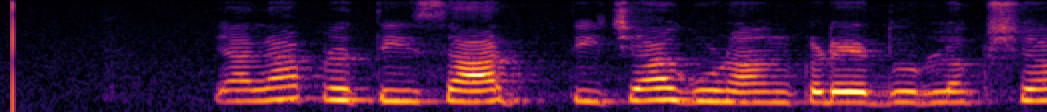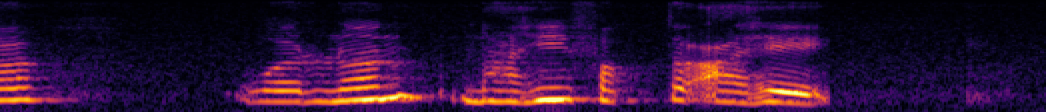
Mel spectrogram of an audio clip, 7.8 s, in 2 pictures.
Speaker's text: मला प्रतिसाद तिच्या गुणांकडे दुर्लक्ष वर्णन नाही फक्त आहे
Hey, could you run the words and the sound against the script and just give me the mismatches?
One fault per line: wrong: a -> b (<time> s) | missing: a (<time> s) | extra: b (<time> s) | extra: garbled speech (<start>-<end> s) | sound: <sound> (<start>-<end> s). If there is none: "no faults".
wrong: मला -> त्याला (0.8 s)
